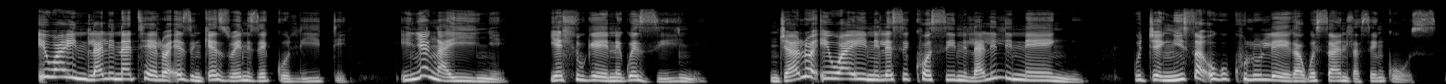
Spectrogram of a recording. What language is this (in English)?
North Ndebele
